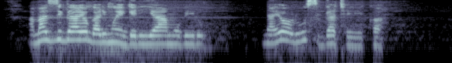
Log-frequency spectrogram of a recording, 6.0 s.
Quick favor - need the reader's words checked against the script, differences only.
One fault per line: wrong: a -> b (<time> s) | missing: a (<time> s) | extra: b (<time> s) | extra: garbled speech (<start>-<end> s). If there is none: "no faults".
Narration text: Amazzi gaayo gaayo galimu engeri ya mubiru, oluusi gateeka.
missing: gaayo (1.1 s)
extra: naye (3.5 s)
